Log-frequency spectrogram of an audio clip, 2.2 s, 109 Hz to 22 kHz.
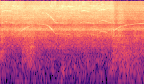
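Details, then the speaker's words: High-speed dental drill making occlusal-reduction guide cuts, following the tooth's anatomy, for a gold onlay on model tooth #18. Steady high-pitched whine run dry, its pitch dipping and rising under load. "i'm gonna go ahead and do the guide cuts for the rest of the occlusal reduction just based upon the anatomy of the tooth"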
